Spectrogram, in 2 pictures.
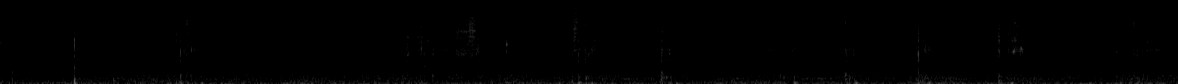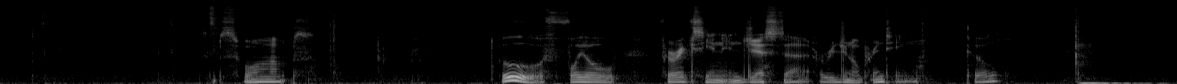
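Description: Playing cards slide and flick softly against each other as they are flipped through.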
